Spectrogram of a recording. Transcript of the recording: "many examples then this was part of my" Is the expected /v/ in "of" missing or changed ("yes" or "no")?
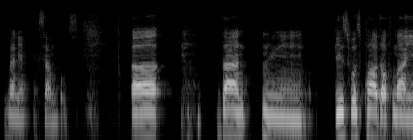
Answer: no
